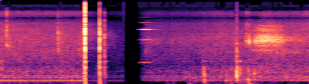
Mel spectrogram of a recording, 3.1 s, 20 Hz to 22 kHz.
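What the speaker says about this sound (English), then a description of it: "I'm going to set it for 50 minutes on pressure cook" An electric pressure cooker beeps as it is set for 50 minutes on pressure cook for beans, two quick beeps then a few fainter ones over a steady background hum with a short silent gap.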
